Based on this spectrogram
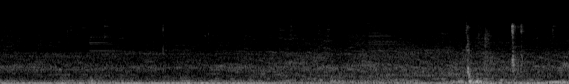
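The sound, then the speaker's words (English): A few sparse clicks of typing the letter R on a computer keyboard, set against a steady noisy background with a low rumble and faint indistinct voices. “I'm typing an R in it.”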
